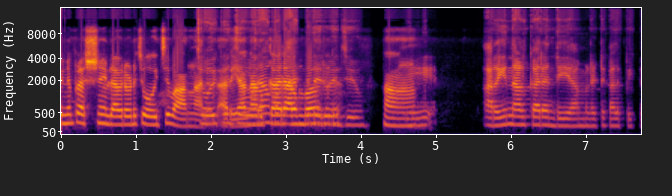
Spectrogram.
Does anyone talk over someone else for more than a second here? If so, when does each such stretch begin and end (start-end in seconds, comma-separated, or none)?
1.9-3.7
